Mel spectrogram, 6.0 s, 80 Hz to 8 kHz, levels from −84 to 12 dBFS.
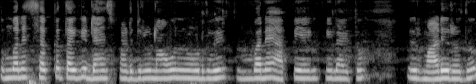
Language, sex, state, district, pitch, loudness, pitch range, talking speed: Kannada, female, Karnataka, Raichur, 230 Hz, -16 LUFS, 225-245 Hz, 130 wpm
